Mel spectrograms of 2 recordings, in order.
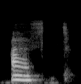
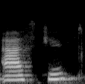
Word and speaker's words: asked: Concerned, planned, asked. Yes, we don't say ask it, we don't say plan it, concern it, happen it, no.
